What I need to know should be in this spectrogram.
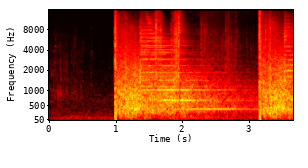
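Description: A steel target rings after being hit.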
